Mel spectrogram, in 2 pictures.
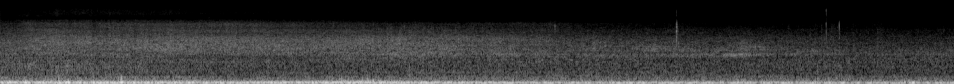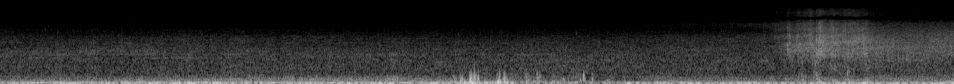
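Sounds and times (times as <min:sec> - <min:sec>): wind on microphone: 0:00.0 - 0:08.2, 0:13.0 - 0:16.1
distant train rumbling: 0:00.0 - 0:19.0
train hiss: 0:00.0 - 0:19.0.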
